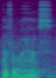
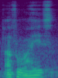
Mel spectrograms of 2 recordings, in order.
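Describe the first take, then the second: No difference in how they are said.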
